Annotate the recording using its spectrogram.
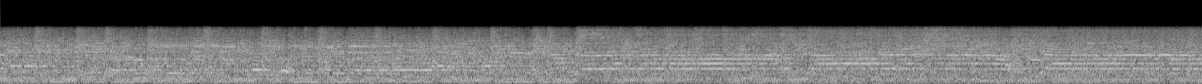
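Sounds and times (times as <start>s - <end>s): bass guitar: 0.0s - 12.0s
drums: 0.0s - 12.0s
electric guitars ringing: 0.0s - 12.0s.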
